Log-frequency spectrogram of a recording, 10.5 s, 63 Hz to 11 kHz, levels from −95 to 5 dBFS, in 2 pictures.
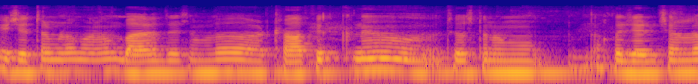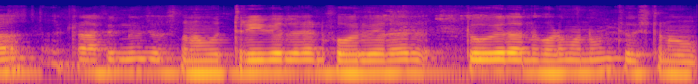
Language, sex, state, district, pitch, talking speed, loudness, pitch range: Telugu, male, Andhra Pradesh, Visakhapatnam, 140 Hz, 45 wpm, -21 LUFS, 135-145 Hz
